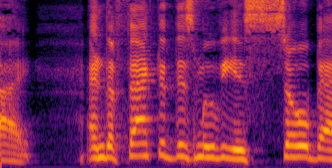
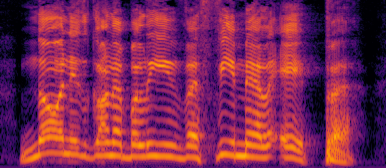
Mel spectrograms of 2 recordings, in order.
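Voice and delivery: put-on croaked delivery with an Italian accent; 3 semitones higher than usual. Replying to a writer introducing Lady Kong, as Dino De Laurentiis, like a magical Italian frog. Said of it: "He talks like a magical Italian frog".

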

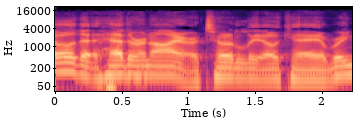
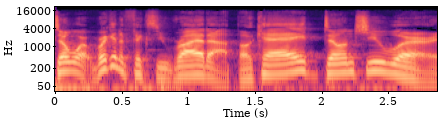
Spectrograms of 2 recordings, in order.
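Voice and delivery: put-on soothing, reassuring, made-for-TV tone. Imitating a man comforting someone crying, imitating soothing made-for-TV reassurance. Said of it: "Like that was the tone. It was very much like a made for TV. Everything's going to be okay. Kind of voice".

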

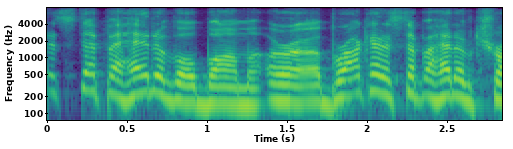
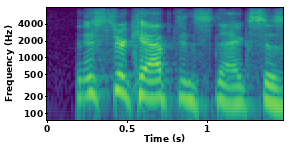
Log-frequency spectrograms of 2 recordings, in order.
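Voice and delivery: ordinary delivery

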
